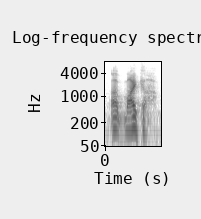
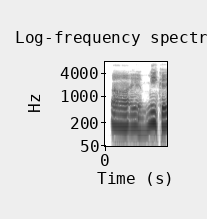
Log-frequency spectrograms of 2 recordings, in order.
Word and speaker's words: Mika: Micah or Mika. Mika is the preferred pronunciation, but either one is fine.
